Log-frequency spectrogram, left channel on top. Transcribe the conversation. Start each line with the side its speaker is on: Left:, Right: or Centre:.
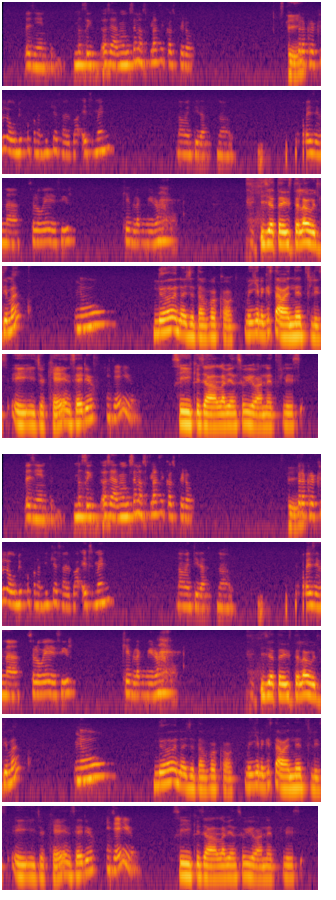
Right: Lo siento. No soy, o sea, me gustan los clásicos, pero
Left: Sí.
Right: Pero creo que lo único para mí que salva X-Men, no mentiras, no, no voy a decir nada, solo voy a decir que Black Mirror. <laughs>
Left: ¿Y ya te viste la última?
Right: No,
Left: No, no, yo tampoco. Me dijeron que estaba en Netflix. ¿Y, y yo qué? ¿En serio?
Right: en serio.
Left: Sí, que ya la habían subido a Netflix.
